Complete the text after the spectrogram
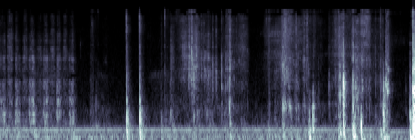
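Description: A card rustles as it is picked up.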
